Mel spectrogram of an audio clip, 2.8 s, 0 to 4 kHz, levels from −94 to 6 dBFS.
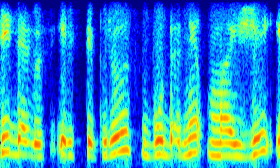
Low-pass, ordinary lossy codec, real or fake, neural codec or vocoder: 3.6 kHz; Opus, 16 kbps; real; none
